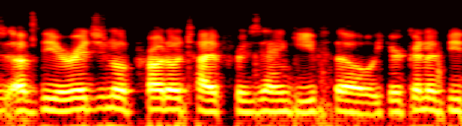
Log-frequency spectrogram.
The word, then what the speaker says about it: Zangief: I call him Zangief. Some people pronounce it Zangief. That's probably right, but that's not the way I say it, so I'll stick with Zangief.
